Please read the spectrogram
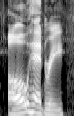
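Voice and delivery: lighthearted, mock fond exasperation. Retelling how a woman said henry's name, in a sitcom-ending delivery. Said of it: "She said it in a closing a sitcom way".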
